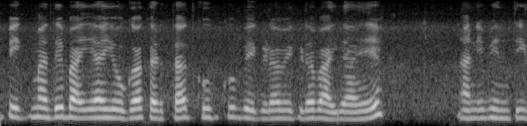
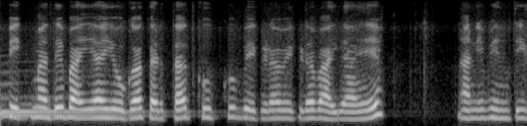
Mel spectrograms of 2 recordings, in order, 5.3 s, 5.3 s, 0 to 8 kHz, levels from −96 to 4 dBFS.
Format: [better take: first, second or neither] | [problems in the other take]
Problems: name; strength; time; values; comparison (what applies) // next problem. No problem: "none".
first | noise reduction (neural mask model RNNoise)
